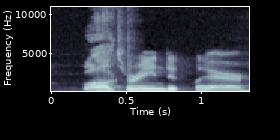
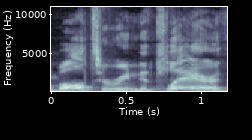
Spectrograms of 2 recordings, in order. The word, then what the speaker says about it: Voltairine de Cleyre: Voltairine de Cleyre. – Voltairine de Cleyre.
